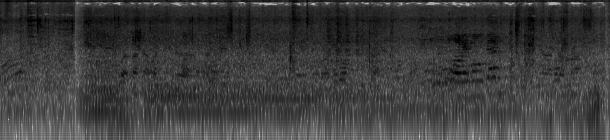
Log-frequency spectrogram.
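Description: A man speaks loudly to a group outdoors.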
